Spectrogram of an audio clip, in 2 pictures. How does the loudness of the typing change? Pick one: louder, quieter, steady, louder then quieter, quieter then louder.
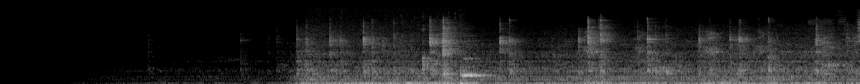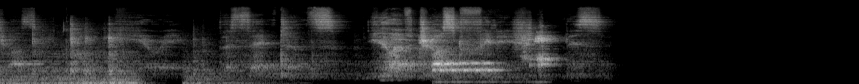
louder.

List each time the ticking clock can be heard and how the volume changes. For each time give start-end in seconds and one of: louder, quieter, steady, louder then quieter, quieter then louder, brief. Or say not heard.
not heard.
